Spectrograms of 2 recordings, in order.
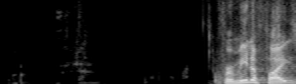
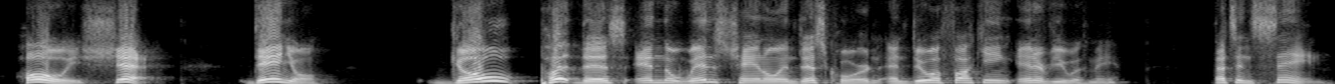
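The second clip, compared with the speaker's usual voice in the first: excited; 6 semitones higher than usual. Real, not acted. Hyped reaction to member's big win.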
